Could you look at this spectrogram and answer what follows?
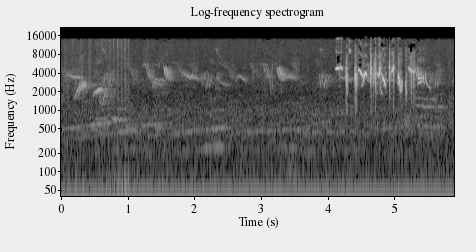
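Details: Mountain chat, a resident wheatear: soft, scattered warbled and slurred notes for four seconds, over a faint low hum, then a loud rapid run of sharp clicking ticks and squeaky notes to the end.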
